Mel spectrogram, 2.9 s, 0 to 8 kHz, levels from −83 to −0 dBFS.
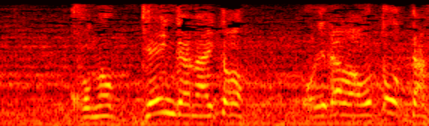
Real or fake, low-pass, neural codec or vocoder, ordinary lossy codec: fake; 7.2 kHz; codec, 16 kHz, 8 kbps, FreqCodec, larger model; MP3, 32 kbps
